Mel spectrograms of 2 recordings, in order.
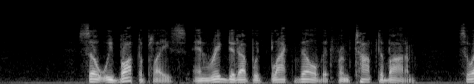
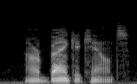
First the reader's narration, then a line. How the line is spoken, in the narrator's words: grunted the lanky, pipe-stem-limbed Yimo 70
